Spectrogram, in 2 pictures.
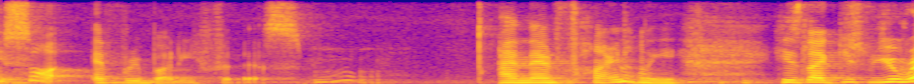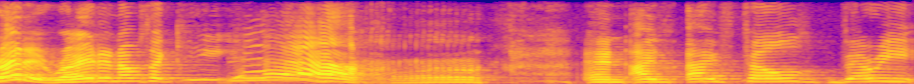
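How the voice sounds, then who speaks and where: Lively intonation and big swings in loudness come at a moderate pace over noticeable background noise. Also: woman. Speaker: actress. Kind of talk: interview answer.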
